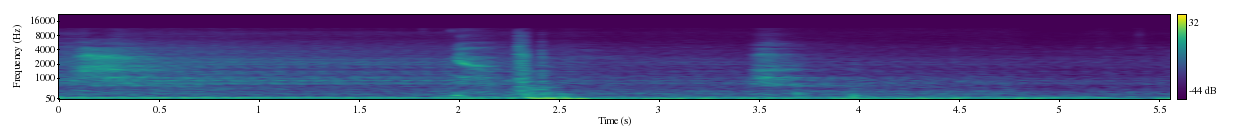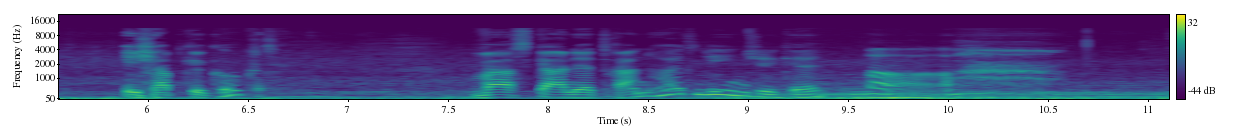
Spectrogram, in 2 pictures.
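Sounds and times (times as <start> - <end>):
car engine idling: 0.0 - 11.0
car door shutting: 2.0 - 2.8
speech: 5.9 - 6.8, 7.6 - 10.4.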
